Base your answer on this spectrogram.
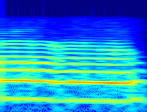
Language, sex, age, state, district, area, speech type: Assamese, female, 30-45, Assam, Lakhimpur, rural, conversation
